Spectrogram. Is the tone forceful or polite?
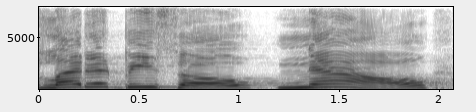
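forceful. It is said in a firm, forceful tone. It is an urgent demand. The speaker calls it right. "That's not what Jesus was saying"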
